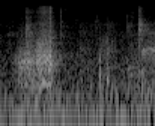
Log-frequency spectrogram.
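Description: A cloth zip-top project bag being handled: one short rasp about half a second long near the start, then a couple of faint ticks.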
